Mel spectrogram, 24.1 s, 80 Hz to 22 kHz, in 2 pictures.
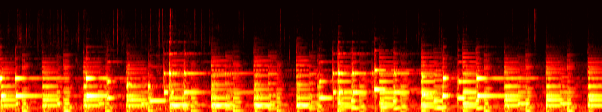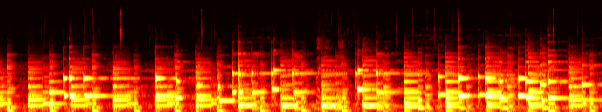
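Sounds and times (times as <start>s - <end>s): light rhythmic piano tune: 0.0s - 24.0s.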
